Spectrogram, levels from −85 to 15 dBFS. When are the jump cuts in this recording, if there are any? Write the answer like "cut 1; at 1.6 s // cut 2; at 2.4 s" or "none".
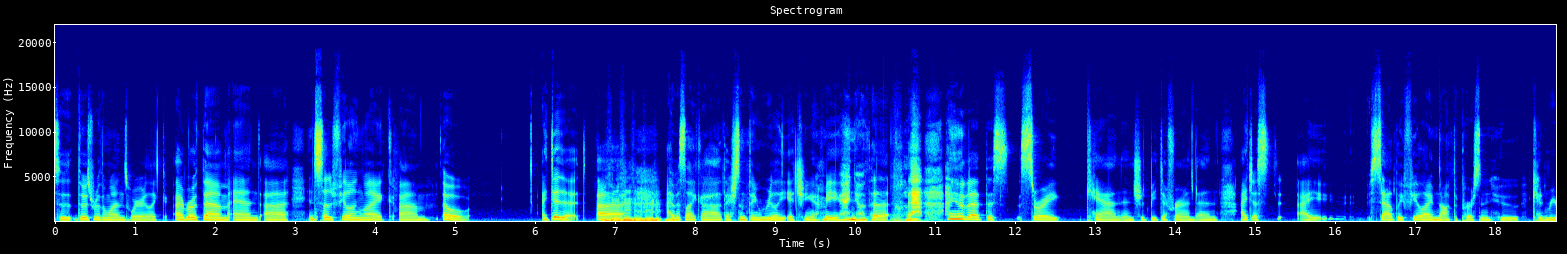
none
